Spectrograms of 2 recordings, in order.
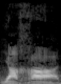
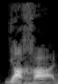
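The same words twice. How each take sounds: First: Yachad repeated with a throaty ch; throaty Hebrew ch. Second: Yachad with a rasping ch, yah-KHAHD; throaty Hebrew ch. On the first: Pastor repeating the word for the church. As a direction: rasp the ch in Yachad once more. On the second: Pastor showing the guttural sound. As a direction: rasp the ch in Yachad. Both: Shown as a demonstration. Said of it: "clear your throat again".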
